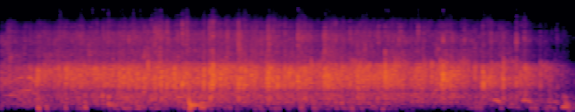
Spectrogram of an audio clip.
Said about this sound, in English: So let's put our hands together and welcome Jill Weber.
